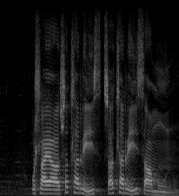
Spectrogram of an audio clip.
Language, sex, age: Tsonga, male, 20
